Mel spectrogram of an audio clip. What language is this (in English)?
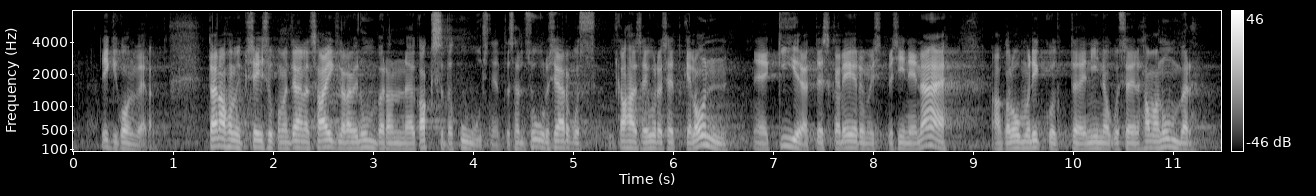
Estonian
